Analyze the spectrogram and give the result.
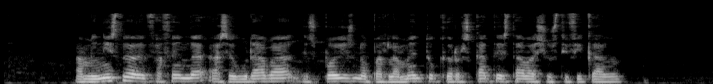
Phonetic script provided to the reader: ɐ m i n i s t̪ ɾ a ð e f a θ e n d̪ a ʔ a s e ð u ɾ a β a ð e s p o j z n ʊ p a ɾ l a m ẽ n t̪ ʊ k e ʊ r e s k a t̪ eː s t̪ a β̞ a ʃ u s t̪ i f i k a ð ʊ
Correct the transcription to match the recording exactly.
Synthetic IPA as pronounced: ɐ m i n i s t̪ ɾ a ð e f a θ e n d̪ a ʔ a s e ɣ u ɾ a β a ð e s p o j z n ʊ p a ɾ l a m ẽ n t̪ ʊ k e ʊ r e s k a t̪ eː s t̪ a β̞ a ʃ u s t̪ i f i k a ð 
